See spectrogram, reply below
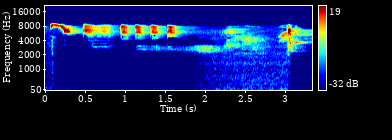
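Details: Orange-headed thrush giving a loud run of five or six evenly spaced high chirps, followed by a long thin whistled note gliding downward, then a sharp closing call.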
